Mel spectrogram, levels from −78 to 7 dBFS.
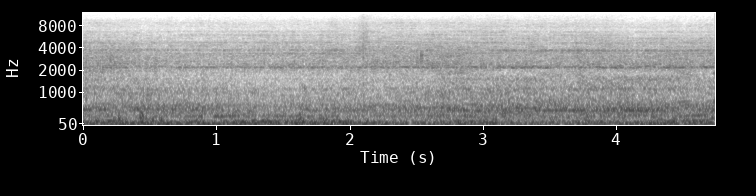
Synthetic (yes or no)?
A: no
